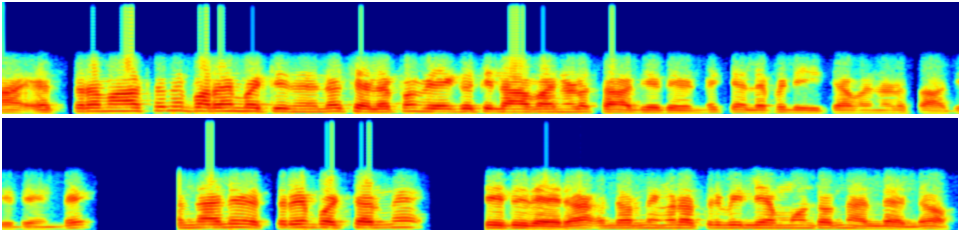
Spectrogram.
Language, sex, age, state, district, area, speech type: Malayalam, female, 60+, Kerala, Kasaragod, urban, conversation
